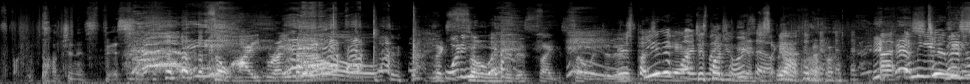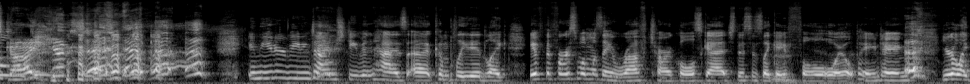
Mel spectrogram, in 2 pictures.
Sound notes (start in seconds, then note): 1.2 all laugh; 10.9 all laugh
